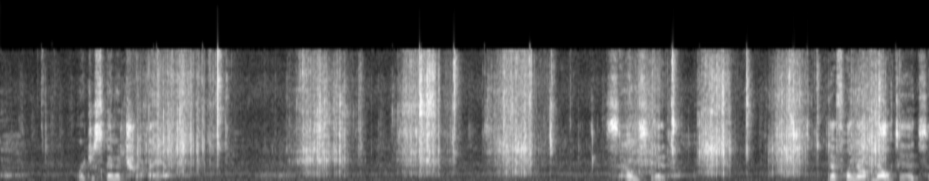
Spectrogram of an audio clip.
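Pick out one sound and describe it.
Slime squishes and crackles as hands knead and press it.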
